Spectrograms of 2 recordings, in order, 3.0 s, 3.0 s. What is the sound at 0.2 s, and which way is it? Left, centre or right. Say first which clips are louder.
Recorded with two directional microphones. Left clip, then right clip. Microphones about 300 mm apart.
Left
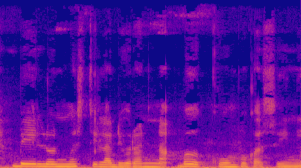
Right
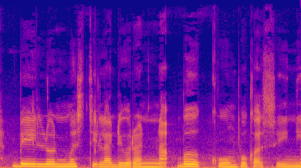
Speech: right 10 dB; right.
